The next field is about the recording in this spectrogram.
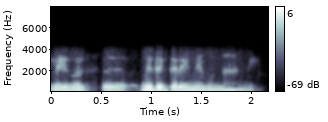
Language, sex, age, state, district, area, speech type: Telugu, female, 18-30, Telangana, Sangareddy, urban, conversation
